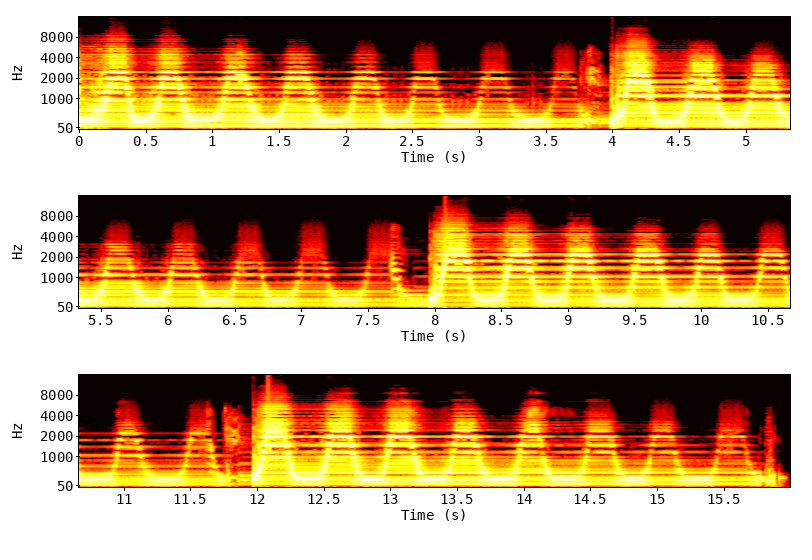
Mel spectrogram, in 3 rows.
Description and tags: Wah-wah on stratocaster guitar. Recorded using Line6 Pod XT Live.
